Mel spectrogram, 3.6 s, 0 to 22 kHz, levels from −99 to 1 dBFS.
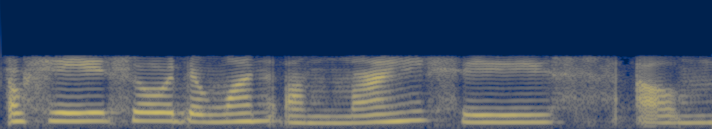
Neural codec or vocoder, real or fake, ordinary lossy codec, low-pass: codec, 16 kHz, 1 kbps, FunCodec, trained on Chinese and English, 50 frames a second; fake; AAC, 32 kbps; 3.6 kHz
